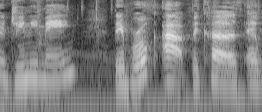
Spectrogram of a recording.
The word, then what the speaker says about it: Jeannie Mai: That's how you say it, Jeannie Mai.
